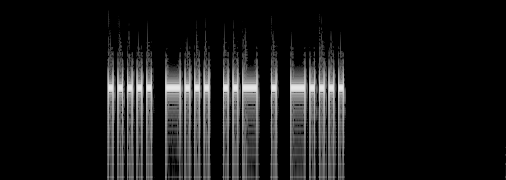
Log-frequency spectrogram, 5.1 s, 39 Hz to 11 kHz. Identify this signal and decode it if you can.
Morse code, heard as a keyed tone, about 25 wpm, 700 Hz. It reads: 5BUE6
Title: Five Challenging Letter-Number Combinations 25wpm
